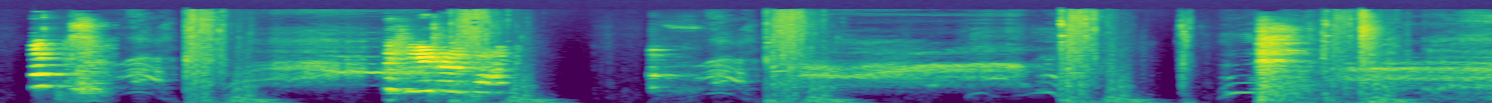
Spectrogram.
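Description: A wooden club thuds against a creature in quick blows.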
